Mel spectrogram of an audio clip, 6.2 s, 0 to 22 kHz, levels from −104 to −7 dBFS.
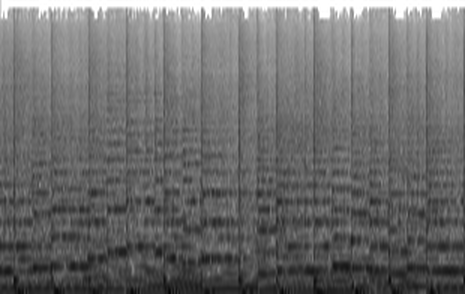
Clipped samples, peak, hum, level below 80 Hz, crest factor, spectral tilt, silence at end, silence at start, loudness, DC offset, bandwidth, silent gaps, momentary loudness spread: under 0.1%; -4 dBFS; none; -24 dBFS; 14 dB; -5 dB/octave; 0 s; 0 s; -19 LUFS; under 0.1%; 19.5 kHz; none; 2 LU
